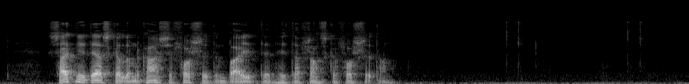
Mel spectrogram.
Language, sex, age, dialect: Faroese, male, 36-60, Suðurstreymoy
